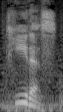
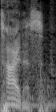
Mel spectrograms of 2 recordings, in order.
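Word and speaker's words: Tidus: there yeah see folks it's pronounced Titus not Titus Titus and yes we will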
